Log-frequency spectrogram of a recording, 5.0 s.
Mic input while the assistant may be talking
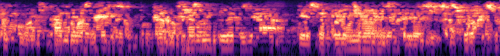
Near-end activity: none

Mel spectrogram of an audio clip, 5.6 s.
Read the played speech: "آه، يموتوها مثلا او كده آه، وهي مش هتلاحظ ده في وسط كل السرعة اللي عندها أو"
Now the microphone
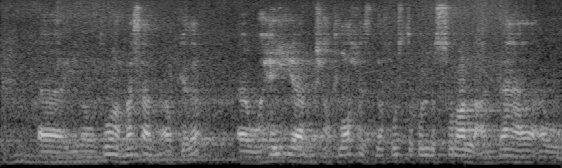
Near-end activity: none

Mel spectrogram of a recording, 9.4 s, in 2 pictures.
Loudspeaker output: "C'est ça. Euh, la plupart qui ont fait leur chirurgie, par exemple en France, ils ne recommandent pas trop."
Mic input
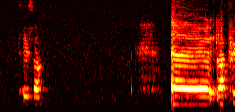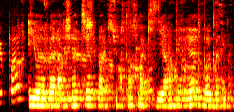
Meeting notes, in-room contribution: present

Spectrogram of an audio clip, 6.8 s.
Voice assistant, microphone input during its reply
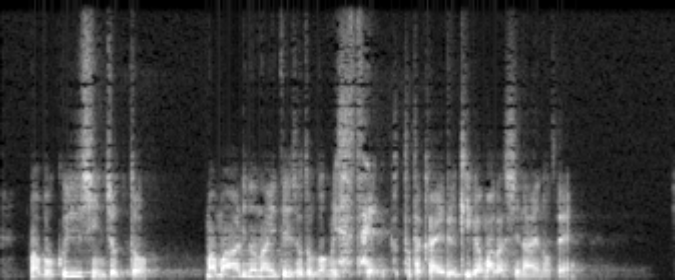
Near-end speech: none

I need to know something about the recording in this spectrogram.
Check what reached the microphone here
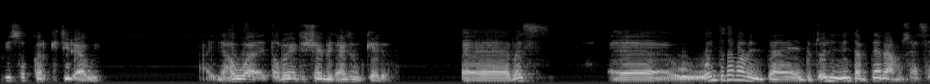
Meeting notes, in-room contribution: none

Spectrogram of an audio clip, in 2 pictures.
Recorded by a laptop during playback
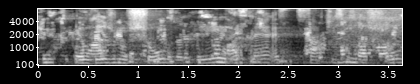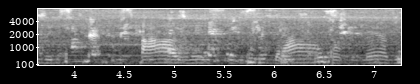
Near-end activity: present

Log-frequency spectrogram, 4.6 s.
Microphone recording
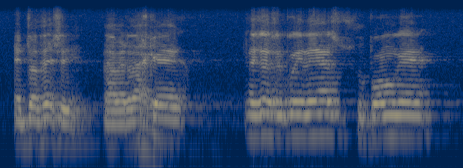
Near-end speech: present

